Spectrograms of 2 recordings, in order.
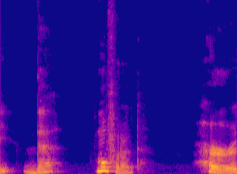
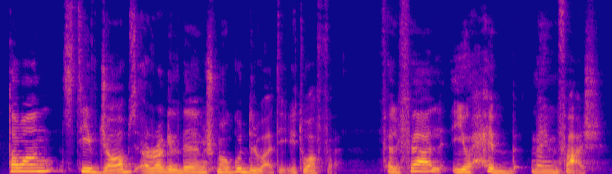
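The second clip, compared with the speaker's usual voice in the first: ordinary talk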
